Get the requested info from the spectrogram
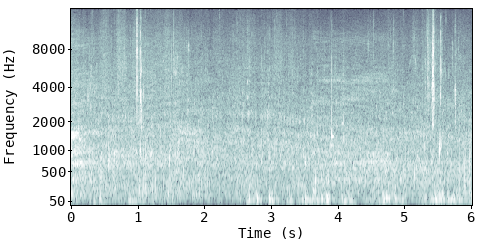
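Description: Steady rush of flowing river water, with two short sharp clicks, one about a second in and one near the end.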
